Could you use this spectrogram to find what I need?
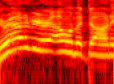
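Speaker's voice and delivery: very high-pitched, shrill, loud scream. Quoting a movie scene where one character interrupts another: imitating Walter screaming. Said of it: "screaming at him for interrupting".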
